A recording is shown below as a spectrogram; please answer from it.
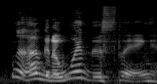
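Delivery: put-on high, soft kid voice with cool bravado. Mocking a contestant's line, like a kid trying to sound cool. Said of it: "He sounds like a kid trying to be cool".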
